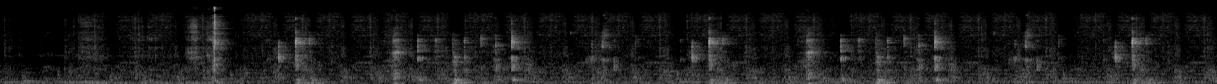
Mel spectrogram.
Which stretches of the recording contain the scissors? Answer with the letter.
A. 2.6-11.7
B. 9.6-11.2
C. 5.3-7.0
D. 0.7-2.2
D.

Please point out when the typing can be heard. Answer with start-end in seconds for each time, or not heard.
2.6-11.7.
